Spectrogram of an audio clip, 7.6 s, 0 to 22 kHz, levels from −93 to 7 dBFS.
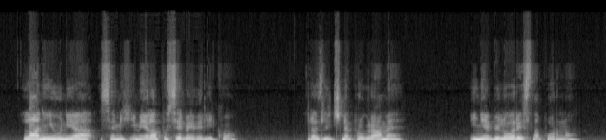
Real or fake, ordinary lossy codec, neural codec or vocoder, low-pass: real; Opus, 16 kbps; none; 19.8 kHz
